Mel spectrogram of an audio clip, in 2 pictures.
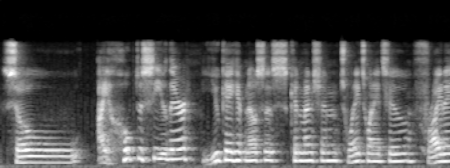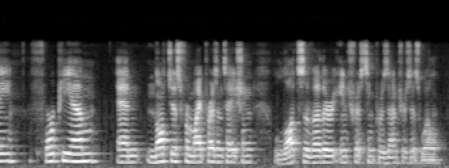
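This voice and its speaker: A man in his forties, a hypnotist, recording a measured promotional video message at his desk in a small wood-panelled room, explaining his ideas and often repeating words as he restarts. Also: on the high side, steady tone, vocal fry. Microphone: webcam at desk. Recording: dull lo-fi webcam audio.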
